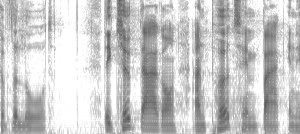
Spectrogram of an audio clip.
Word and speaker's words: Dagon: Then they carried the ark into Dagon's temple and set it before Dagon. Am I pronouncing that right? That'll do.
